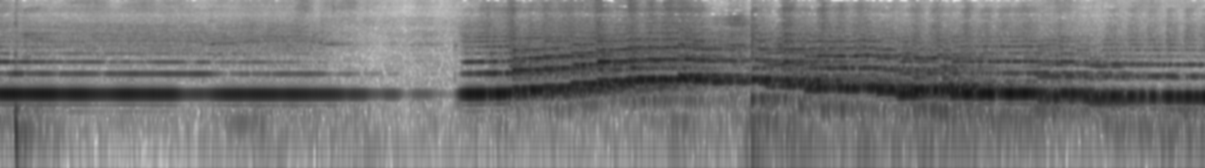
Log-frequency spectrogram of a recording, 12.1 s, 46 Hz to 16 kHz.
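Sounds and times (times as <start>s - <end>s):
flute playing: 0.0s - 12.0s.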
